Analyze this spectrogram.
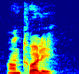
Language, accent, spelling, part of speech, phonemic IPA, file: French, France, entoiler, verb, /ɑ̃.twa.le/, LL-Q150 (fra)-entoiler.wav
- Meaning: to canvas (cover with canvas)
